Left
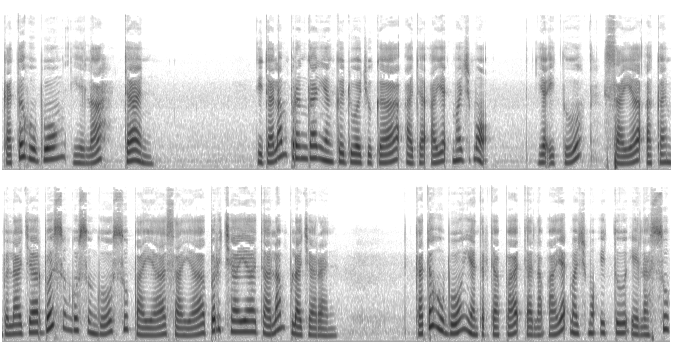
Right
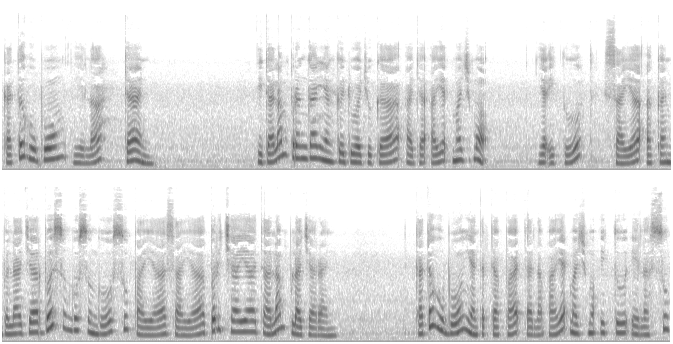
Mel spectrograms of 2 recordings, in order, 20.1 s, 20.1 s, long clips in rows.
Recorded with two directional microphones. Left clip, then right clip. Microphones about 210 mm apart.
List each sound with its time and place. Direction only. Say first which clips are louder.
0.0 s speech: left 16 dB; 35° left (ahead or behind)
3.8 s speech: left 15 dB; 35° left (ahead or behind)
16.1 s speech: left 16 dB; 35° left (ahead or behind)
